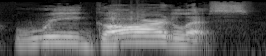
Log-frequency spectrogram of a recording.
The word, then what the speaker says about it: regardless: Regardless. Regardless with a strong L.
